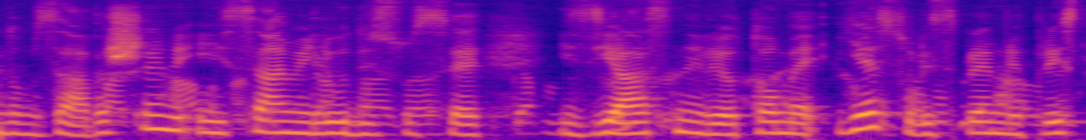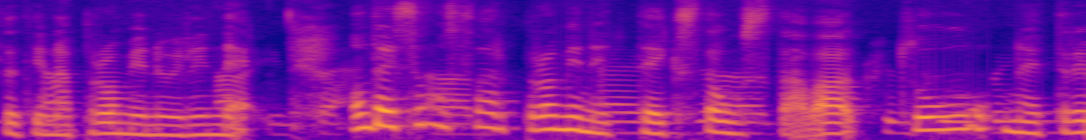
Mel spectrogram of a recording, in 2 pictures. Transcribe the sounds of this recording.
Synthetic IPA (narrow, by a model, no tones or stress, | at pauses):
d̪umzaʋr̩ʃenisaːmiʎuːd̪isuseizjaːsnilio̞t̪o̞me̞jesulispɾe̞mnipɾist̪at̪inapɾo̞mje̞nuilineo̞nd̪ajesamo̞st̪ʋaːɾpɾo̞mje̞net̪e̞kst̪aust̪a̰ʋa̰t̪ʰuːnet̪ɾe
